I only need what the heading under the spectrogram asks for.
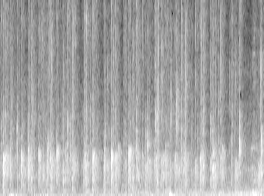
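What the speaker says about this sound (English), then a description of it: "Let's give them another round of applause" A county fair audience claps through a round of applause at a hypnotist stage show, a steady patter of many hands at moderate volume with no pauses, one sharper clap standing out midway.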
